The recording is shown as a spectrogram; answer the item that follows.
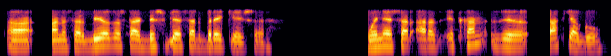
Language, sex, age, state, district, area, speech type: Kashmiri, male, 18-30, Jammu and Kashmir, Bandipora, rural, conversation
